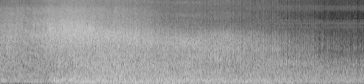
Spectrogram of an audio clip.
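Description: A deep explosion booms and slowly rumbles away.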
